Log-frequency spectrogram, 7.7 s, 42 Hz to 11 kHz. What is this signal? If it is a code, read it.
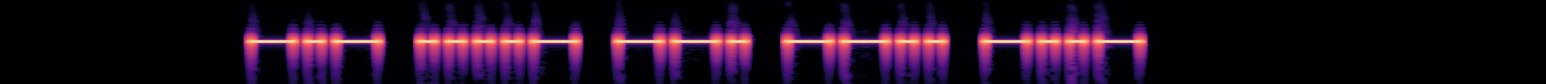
Morse code, heard as a keyed tone, about 17 wpm, 700 Hz. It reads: K4GZX
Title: USA Call Signs - 5 Characters - Repeated 2x - 17wpm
